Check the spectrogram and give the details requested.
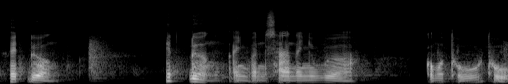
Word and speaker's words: Văn San: Một đồ đánh rất tự tin đến từ Văn Sơn. Văn San. Một cầu thủ nam tên là San. Tôi cứ đọc là Sơn.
